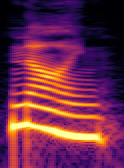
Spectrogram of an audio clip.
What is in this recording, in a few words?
announcements, female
